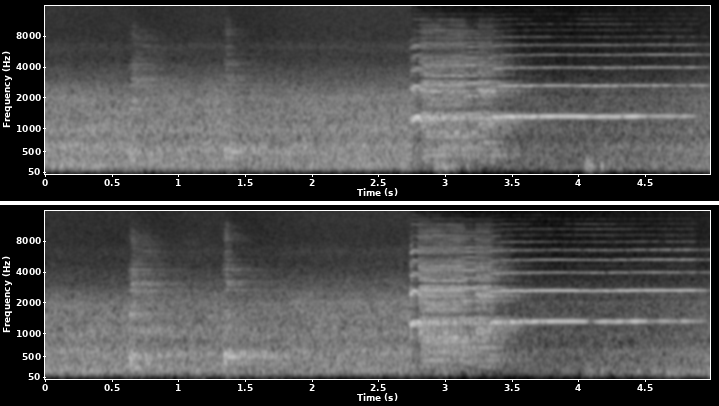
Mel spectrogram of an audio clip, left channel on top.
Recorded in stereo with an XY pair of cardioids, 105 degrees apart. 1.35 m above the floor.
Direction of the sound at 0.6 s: 50° right.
